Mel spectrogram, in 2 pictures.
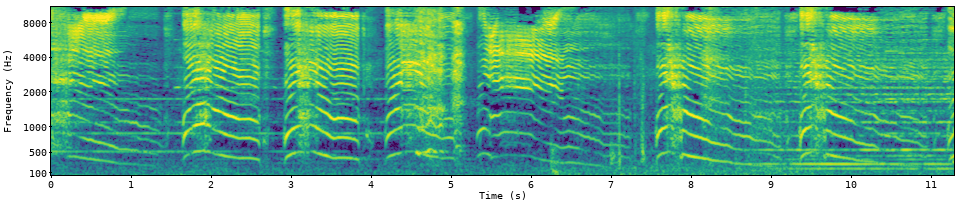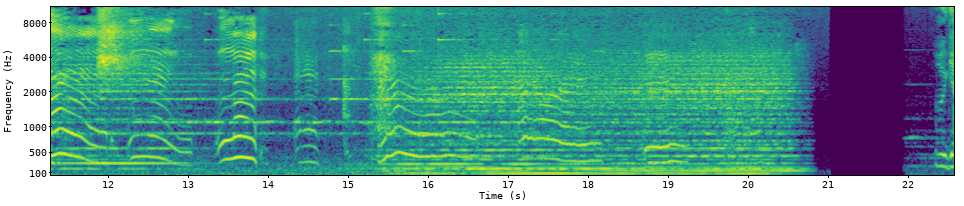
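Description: A baby cries loudly and insistently in a scene from a fantasy drama series, with wailing, sobbing bursts and whimpers rising and falling close by, a voice occasionally heard, before a brief silence at the end.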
